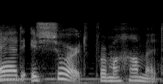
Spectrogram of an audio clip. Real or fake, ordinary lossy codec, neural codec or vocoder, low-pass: real; AAC, 32 kbps; none; 7.2 kHz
